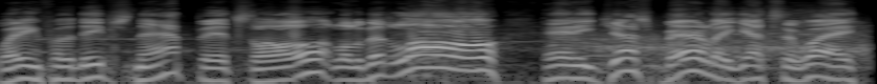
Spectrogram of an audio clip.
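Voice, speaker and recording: A man's voice: fairly high pitch, fairly quick. A man doing live play-by-play of a football game on the radio, describing the action in clipped bursts over a noisy outdoor stadium. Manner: clipped running description, excitable on big plays.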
